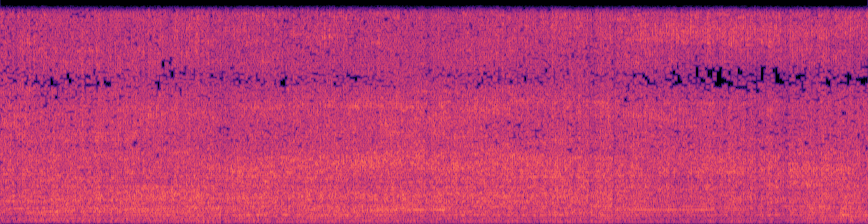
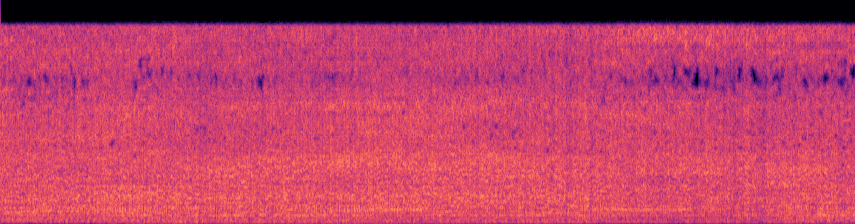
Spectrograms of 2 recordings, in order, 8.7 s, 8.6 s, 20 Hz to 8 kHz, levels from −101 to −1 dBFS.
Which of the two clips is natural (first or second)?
first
